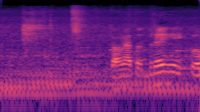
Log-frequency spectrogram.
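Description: A small motorcycle engine idling with a low, even pulse, growing fainter in the second half. A voice speaks over it near the end.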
